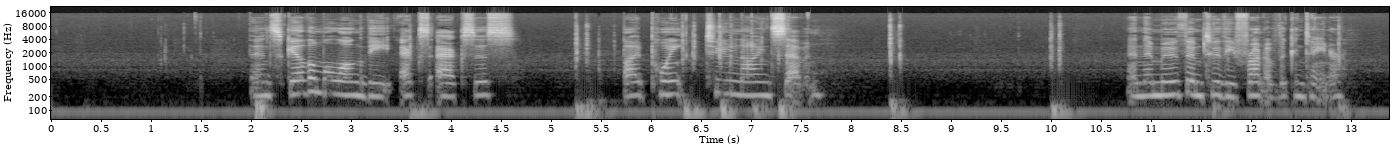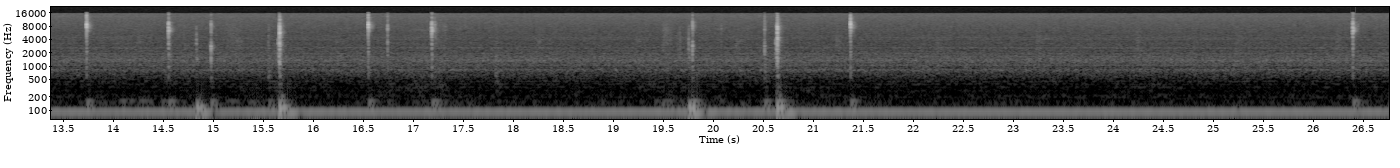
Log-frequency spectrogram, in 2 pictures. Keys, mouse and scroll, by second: 3.5 s, 5.2 x, 6.3 KP_Decimal, 6.6 KP_2, 7.0 KP_9, 7.2 KP_7, 11.7 shift+middle click, 13.7 click, 14.9 shift+middle click, 16.5-17.5 drag, 17.5 scroll up 1, 19.8 shift+middle click, 21.3-26.5 drag.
